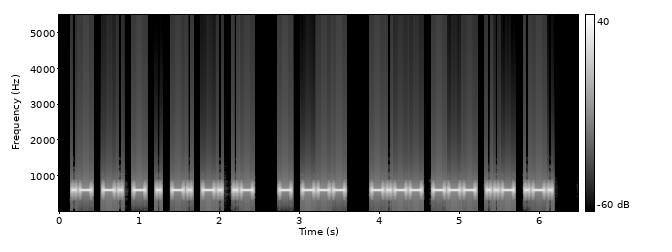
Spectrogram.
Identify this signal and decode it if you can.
Morse code, heard as a keyed tone, about 25 wpm, 600 Hz. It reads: ANTENNA TO YOUR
